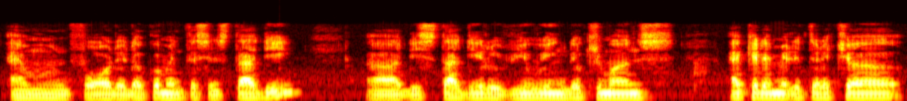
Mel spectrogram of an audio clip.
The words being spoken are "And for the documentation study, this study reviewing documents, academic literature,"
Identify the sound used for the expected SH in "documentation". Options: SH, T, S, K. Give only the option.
S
